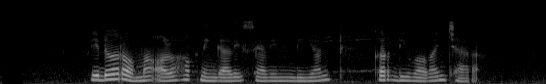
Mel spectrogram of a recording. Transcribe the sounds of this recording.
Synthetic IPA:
ridɔɾɔmaʔɔlɔɦɔk̚niŋɡalisɛlindiɔnkɨrdiwawaɲt͡ʃaɾa̰

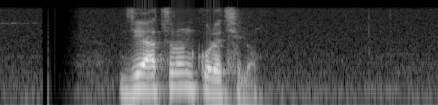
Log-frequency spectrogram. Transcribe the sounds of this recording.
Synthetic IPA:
d͡ʑeat͡ɕoɾonkoɾet͡ɕʰilo

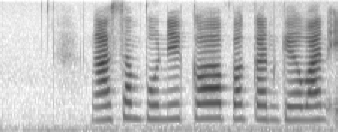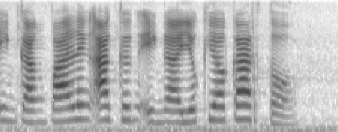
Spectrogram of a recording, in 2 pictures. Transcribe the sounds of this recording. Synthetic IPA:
ŋasəmpunikɔpəkənkewaniŋkaŋpalɪŋa̰ɡ̥ə̤ŋɪŋajukjɔkart̪ɔ

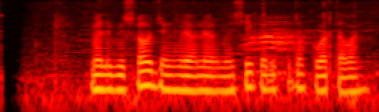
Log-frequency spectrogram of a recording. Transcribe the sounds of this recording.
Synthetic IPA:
mɛliɡusɾɔwd͡ʒɨŋlɛɔnɛlmɛsikəɾiput̪ɔhkəwart̪awan

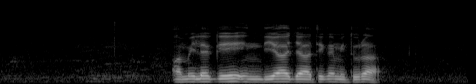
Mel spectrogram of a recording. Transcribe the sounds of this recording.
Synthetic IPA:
amiləɡeːind̪ijaːd͡ʒaːt̪ikəmit̪uɾaː

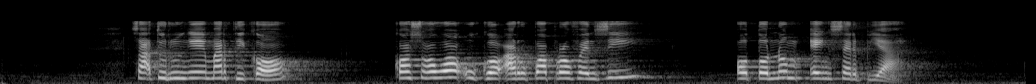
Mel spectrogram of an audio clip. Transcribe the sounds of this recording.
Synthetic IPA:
saʔd̪̥ṳɾuŋemard̪̥i̤kɔ | kɔsɔwɔʔuɡ̥ɔ̤ʔaɾupɔpɾofɛnsi | ot̪onʊmɪŋsɛrb̥ia̰

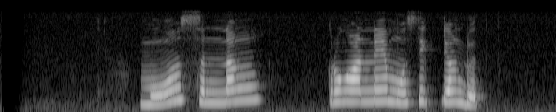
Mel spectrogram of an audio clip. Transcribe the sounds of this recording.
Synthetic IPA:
musənəŋ | kɾuŋonemusɪk̚d̥ɔŋɳɖʊt̪̚

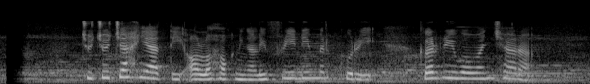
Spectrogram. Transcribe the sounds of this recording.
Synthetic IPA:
t͡ʃut͡ʃut͡ʃaɦjat̪iʔɔlɔɦɔk̚niŋalifɾidimirkuɾikɨrdiwawaɲt͡ʃaɾa

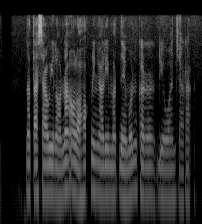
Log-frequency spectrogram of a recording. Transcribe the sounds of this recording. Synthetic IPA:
nat̪asawilɔnaʔɔ̰lɔɦɔk̚niŋalimat̪̚dɛmɔnkɨrdiɔwaɲt͡ʃaɾa

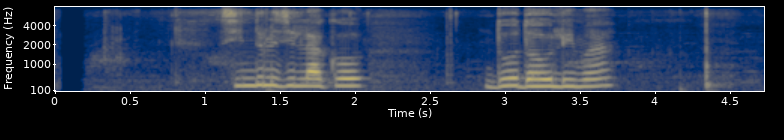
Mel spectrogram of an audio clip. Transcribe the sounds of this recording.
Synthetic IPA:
sind̪uld͡zilːako | d̪od̪ʱʌwlima

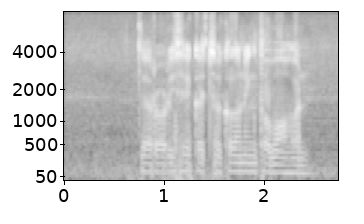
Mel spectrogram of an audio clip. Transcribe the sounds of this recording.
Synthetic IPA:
t̪eɾʔoɾisekə̥ʒ̥ə̤kəlnɪŋt̪omɔɦɔn

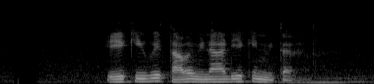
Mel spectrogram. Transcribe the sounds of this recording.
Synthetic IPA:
eːkijuʋet̪aʋəʋinaːɖijekinʋit̪əɾə

